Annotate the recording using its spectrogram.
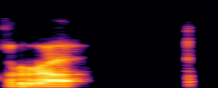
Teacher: kind of roll your R's, so ra, but it makes that kind of ra sound as you have an R in Spanish, not like the English R, but rolled a little bit.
